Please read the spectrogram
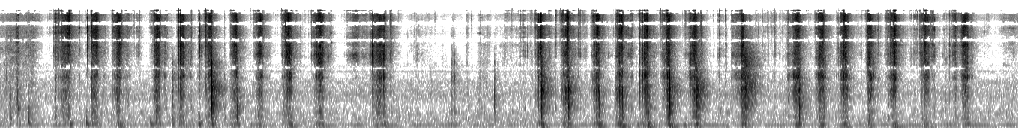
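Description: Kitchen knife chopping a red onion finely on a wooden cutting board: a steady run of knocks, about two a second, with a pause of a couple of seconds about eight seconds in.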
